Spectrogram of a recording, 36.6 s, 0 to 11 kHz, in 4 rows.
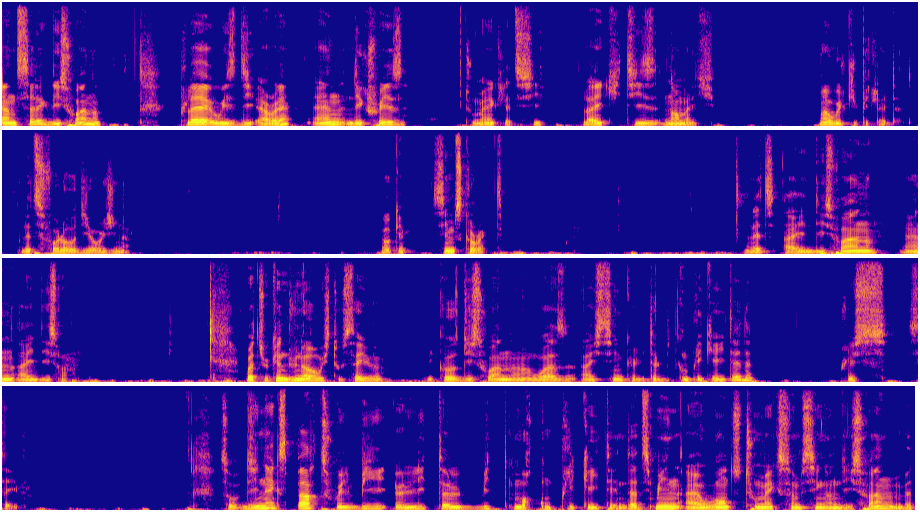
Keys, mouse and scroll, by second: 0.2 click, 0.3-5.0 middle drag, 1.0 space, 5.8 middle click, 6.3 click, 6.7 middle click, 13.4-17.8 middle drag, 17.2 h, 17.8 click, 18.2 h, 18.5-21.8 middle drag, 21.8-25.3 drag, 27.2-31.0 drag, 31.0-34.4 middle drag, 34.4 click, 35.2-36.6 middle drag, 36.2 Tab.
